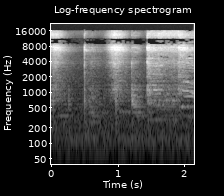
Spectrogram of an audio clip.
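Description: Music played at full volume through Blitzwolf BW-HP0 over-ear headphones, heard faintly from outside the ear cups, with bright cymbal-like highs and a couple of sharp beats.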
